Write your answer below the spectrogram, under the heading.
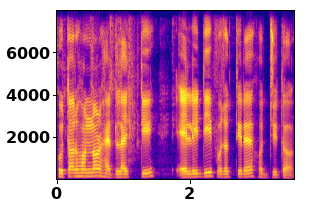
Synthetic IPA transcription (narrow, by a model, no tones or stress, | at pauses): kut̪ʰaɾɦɔnːɔɹɦedlajtːi | elidipɹɔzɔk̚t̪iɾɛxodzit̪ɔ̰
